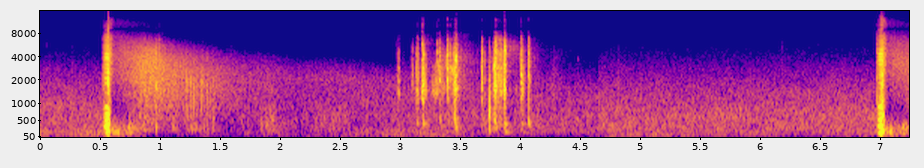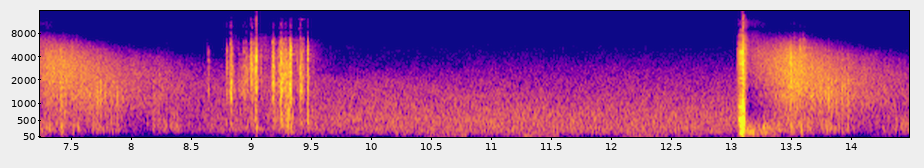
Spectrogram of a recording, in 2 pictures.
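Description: Three sharp precision rifle shots, Ruger or Savage 110 firing Hornady Black 168 grain AMAX ammunition outdoors, each a loud crack with a trailing echo, spaced about six seconds apart, with fainter clicking bolt handling between them.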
